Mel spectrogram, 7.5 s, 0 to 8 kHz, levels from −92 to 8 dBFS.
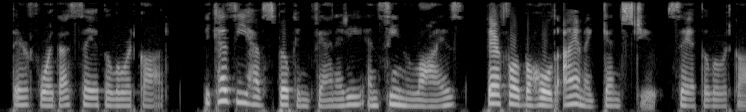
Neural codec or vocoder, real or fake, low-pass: none; real; 7.2 kHz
